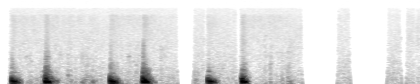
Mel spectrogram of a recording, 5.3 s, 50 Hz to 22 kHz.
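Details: Normal heart sounds played in a veterinary physiology class: first sound (S1) slightly longer, second sound (S2) shorter and drier.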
